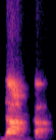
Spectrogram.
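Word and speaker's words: Dhaka: আচ্ছা ঢাকার উচ্চারণ কিন্তু ঢ না, হ্যাঁ, আমরা উচ্চারণ হচ্ছে ডি কে ওরা দ বলে, তাই না? তাহলে ডাকা, ঢাকাকে উচ্চারণ করা হচ্ছে ডাকা, ঠিক আছে?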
